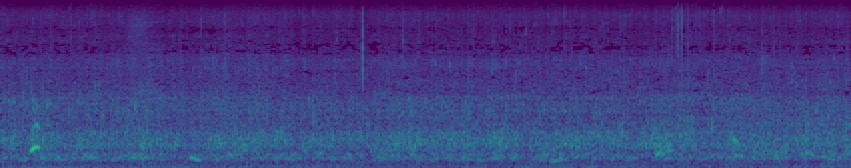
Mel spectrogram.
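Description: Steady trickle of running water, with a few short wet squishes as fingers press into a freshwater pearl mussel's soft flesh. The loudest squish comes about a third of a second in.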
